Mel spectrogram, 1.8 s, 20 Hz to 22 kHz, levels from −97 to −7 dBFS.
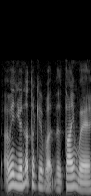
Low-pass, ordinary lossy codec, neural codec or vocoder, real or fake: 7.2 kHz; none; none; real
